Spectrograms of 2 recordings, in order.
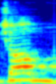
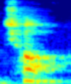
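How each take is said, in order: First: The first consonant has no puff of air. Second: The first consonant has a puff of air. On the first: The speaker calls it wrong. "আমি কিন্তু চপ বলি নাই" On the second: The speaker calls it right. "আমি ছ বলেছি"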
